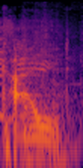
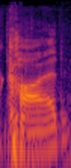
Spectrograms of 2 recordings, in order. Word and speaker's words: Kaid: It can beat the Cade, or the Kaid, pardon me. That's what the people who play this game call him. Yes. Because it looks like Cade. Mm-hmm. It's spelled Cade, pronounced Kaid. Or Kaed, if you're Milosh.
